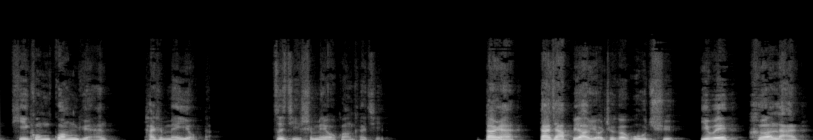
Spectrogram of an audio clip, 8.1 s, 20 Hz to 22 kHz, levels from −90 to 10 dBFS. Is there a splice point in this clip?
no; 0 cuts

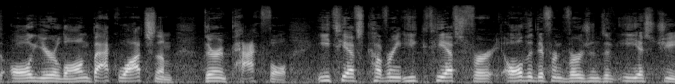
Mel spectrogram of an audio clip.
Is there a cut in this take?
yes; 2 cuts; at 0.9 s, 4.0 s

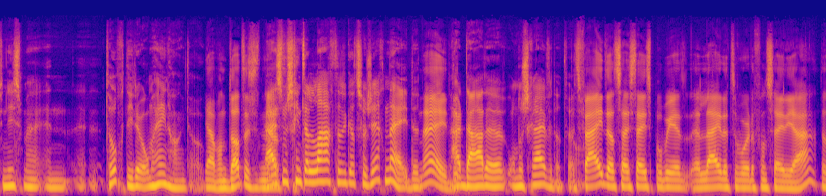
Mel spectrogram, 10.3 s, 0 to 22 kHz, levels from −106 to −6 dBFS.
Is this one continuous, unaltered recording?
yes; 0 cuts

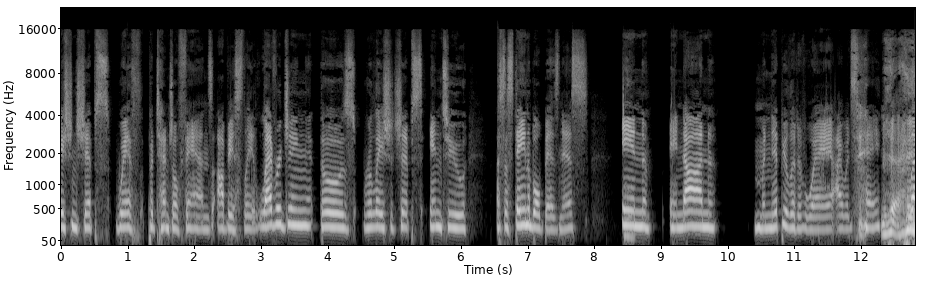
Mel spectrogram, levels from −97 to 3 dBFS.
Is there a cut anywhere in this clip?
no; 0 cuts

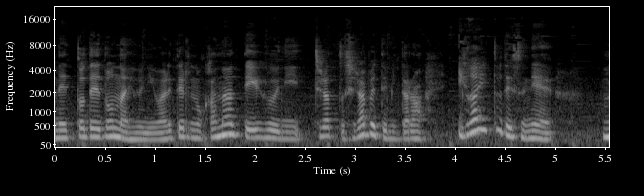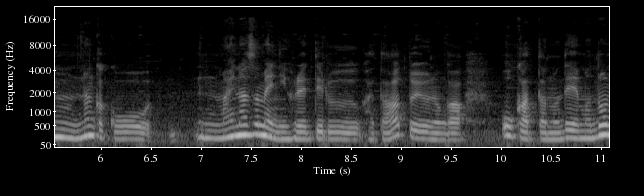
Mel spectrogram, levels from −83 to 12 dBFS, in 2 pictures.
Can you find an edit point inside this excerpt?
no; 0 cuts

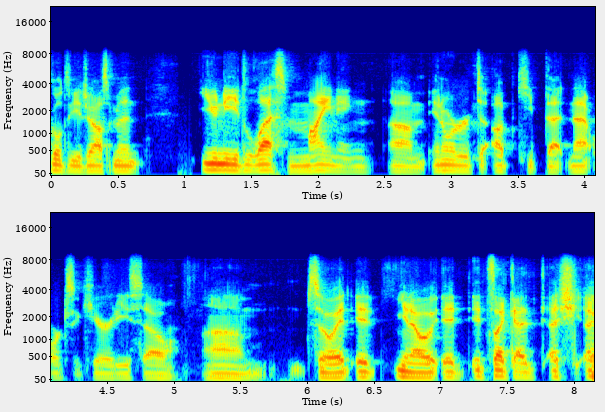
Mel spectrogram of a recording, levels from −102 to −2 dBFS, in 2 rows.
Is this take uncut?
no; 1 cut; at 1.0 s

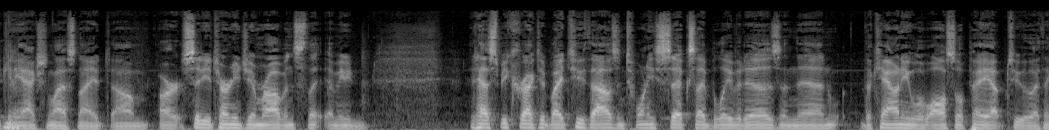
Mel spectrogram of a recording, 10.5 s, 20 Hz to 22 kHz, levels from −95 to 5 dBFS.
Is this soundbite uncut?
yes; 0 cuts

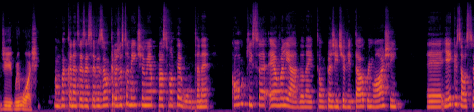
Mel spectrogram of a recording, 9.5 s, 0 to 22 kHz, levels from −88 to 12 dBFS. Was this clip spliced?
yes; 1 cut; at 1.0 s

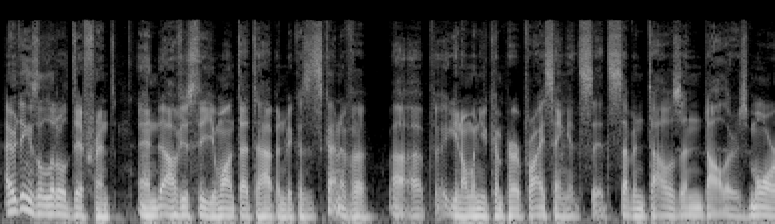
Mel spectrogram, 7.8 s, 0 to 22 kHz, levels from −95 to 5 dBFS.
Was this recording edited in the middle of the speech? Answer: no; 0 cuts

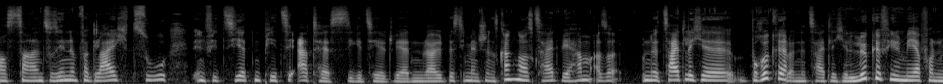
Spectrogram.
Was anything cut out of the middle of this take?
yes; 2 cuts; at 1.9 s, 5.3 s

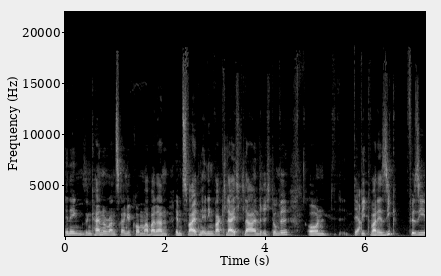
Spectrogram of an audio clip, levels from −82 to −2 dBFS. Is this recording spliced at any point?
yes; 4 cuts; at 2.1 s, 3.9 s, 4.3 s, 5.9 s

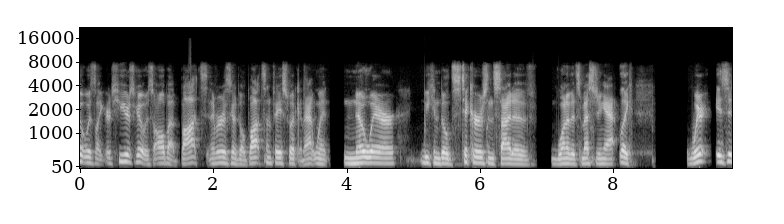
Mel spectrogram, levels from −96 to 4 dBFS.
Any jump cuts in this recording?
no; 0 cuts

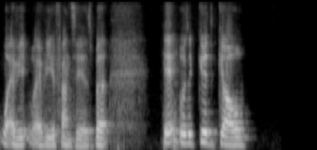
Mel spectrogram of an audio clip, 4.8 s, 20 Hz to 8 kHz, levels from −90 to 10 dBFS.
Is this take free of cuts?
yes; 0 cuts

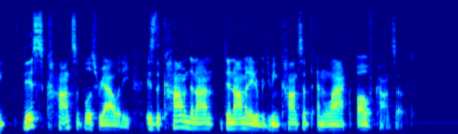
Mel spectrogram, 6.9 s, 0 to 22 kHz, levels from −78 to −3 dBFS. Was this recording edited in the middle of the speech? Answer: no; 0 cuts

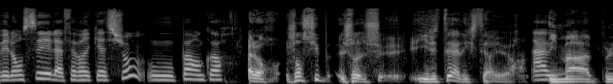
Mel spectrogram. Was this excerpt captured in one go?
yes; 0 cuts

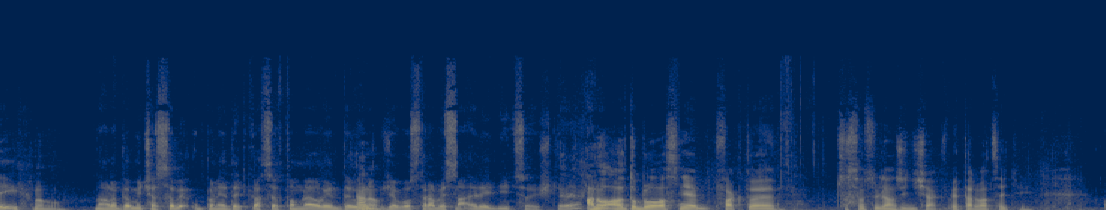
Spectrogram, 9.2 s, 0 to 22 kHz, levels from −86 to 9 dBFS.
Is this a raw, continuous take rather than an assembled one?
no; 3 cuts; at 1.0 s, 3.8 s, 6.0 s

